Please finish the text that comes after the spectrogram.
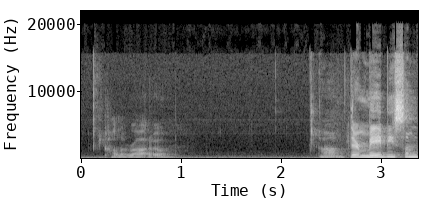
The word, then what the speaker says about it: Colorado: has some secondary stress so Colorado um both a and then awah here and a true o at the end Colorado Colorado um there may be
